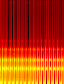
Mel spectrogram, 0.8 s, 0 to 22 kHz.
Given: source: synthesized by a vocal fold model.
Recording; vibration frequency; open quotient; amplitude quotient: sustained vowel; 20 Hz; 0.5; 1.2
